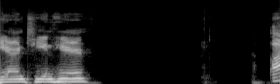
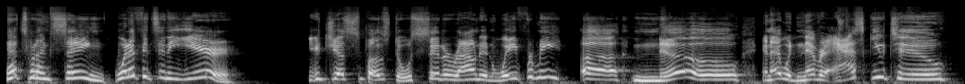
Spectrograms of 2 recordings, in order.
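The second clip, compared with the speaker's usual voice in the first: raised, put-on woman's pitch; high-pitched woman's reading voice; 11 semitones higher than usual. Telling him not to wait a year, high put-on voice. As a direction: argue her side in a high voice.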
